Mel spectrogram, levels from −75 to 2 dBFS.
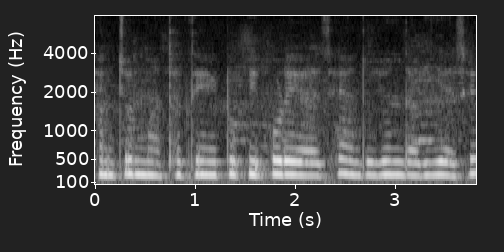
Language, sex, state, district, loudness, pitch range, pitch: Bengali, female, West Bengal, Malda, -15 LUFS, 225-235 Hz, 230 Hz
